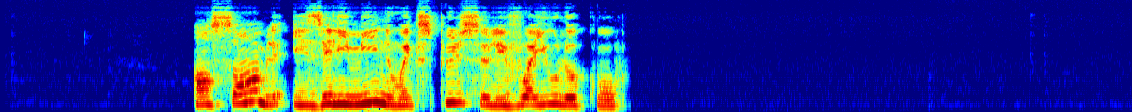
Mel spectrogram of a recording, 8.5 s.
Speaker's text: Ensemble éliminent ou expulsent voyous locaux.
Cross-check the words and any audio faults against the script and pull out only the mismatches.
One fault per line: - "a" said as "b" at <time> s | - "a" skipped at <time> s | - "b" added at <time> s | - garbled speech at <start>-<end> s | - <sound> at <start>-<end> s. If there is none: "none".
- "ils" added at 2.2 s
- "les" added at 3.6 s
